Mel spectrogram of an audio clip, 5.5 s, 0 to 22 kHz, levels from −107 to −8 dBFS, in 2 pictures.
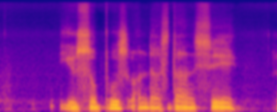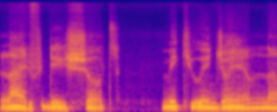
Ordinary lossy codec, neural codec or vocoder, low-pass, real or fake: none; autoencoder, 48 kHz, 32 numbers a frame, DAC-VAE, trained on Japanese speech; none; fake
